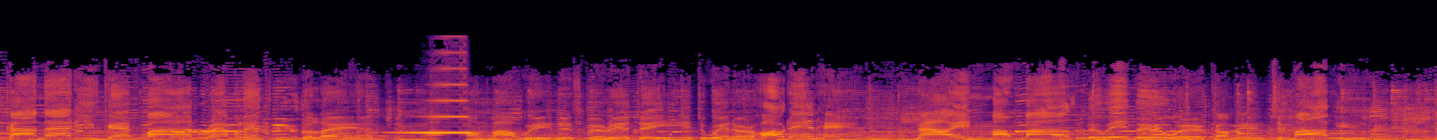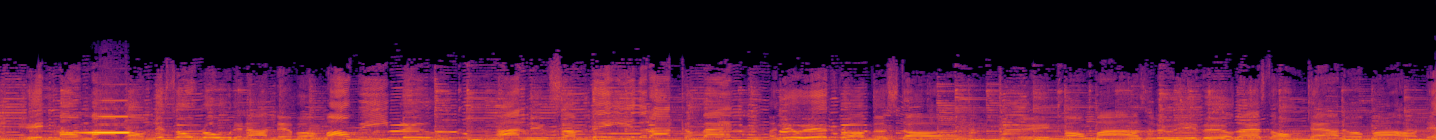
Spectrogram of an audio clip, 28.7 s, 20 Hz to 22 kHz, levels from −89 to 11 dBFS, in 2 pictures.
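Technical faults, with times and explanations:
3.82–4.83 s and 14.97–15.73 s, loudspeaker feedback squeal: a 1.3 kHz tone swells over under a second to above the audio level, as the microphone-speaker loop exceeds unity gain at that frequency.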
